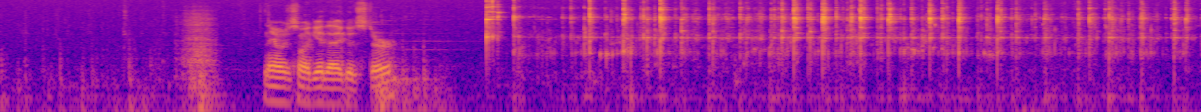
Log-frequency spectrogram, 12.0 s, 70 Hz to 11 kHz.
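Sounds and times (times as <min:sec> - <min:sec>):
ice and spoon clinking on glass: 0:04.8 - 0:12.0.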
